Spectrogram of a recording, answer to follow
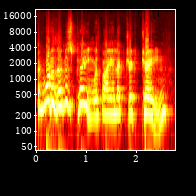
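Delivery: put-on high child's indignant cry; a little boy crying out in dismay; cried out. A narrator's reading. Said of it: "cried Philip".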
